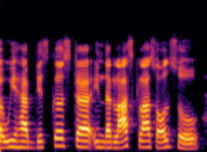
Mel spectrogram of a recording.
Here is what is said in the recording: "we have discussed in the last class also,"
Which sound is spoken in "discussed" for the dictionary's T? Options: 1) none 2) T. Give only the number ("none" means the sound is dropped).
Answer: 2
